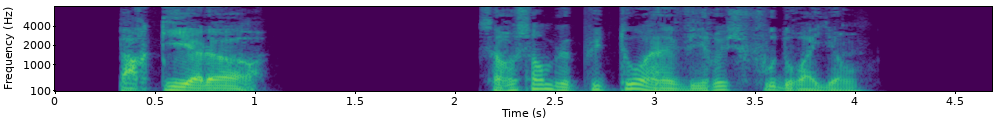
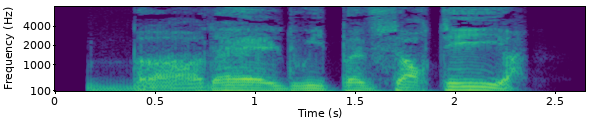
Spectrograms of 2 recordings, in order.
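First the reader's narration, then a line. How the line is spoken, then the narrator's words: Grumbling growl. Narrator (French): grogna Kolb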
